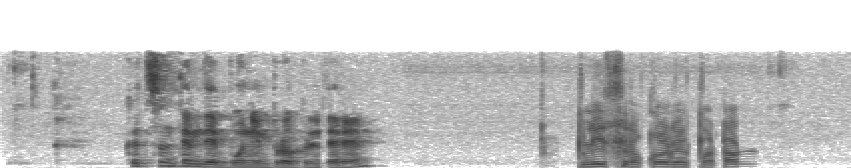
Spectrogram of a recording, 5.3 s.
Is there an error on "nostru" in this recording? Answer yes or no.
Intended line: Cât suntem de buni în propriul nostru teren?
yes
